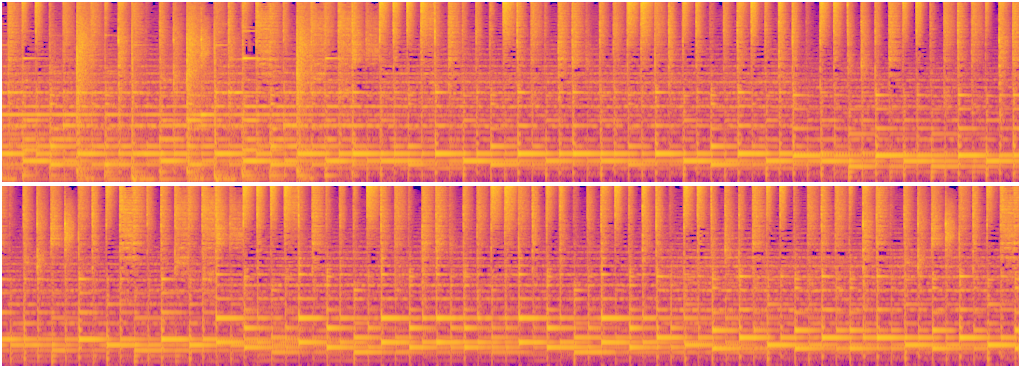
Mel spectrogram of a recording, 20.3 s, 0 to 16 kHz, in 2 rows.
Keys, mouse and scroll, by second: 0.2 alt+click, 0.3 alt+right click, 0.4 alt+middle click, 0.5 alt+right click, 0.7 ctrl+z, 0.8 ctrl+z, 1.3-2.3 ctrl+drag, 2.3 right click, 2.9 ctrl+click, 3.5-4.6 right drag, 4.6 alt+middle click, 4.9 ctrl+click, 5.4 ctrl+z, 5.5 ctrl+click, 6.0 right click, 6.7-7.8 ctrl+drag, 7.8 alt+middle click, 8.1 ctrl+click, 8.8-9.8 right drag, 10.3-13.8 drag, 13.8 alt+middle click, 14.3-17.3 ctrl+drag, 17.3 alt+middle click, 17.4-20.3 alt+drag.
